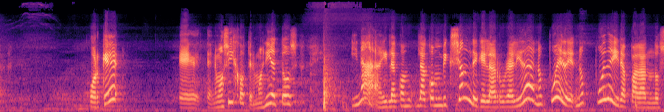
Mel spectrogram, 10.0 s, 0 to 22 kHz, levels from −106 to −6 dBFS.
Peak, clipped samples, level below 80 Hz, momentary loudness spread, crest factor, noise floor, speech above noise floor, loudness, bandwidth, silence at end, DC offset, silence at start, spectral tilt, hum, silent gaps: -2 dBFS; under 0.1%; -52 dBFS; 11 LU; 20 dB; -54 dBFS; 33 dB; -19 LUFS; over 20 kHz; 0 s; under 0.1%; 0 s; -2 dB/octave; none; none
